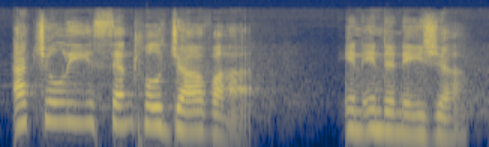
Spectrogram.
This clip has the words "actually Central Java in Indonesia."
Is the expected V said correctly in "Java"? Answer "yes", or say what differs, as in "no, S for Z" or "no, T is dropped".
yes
